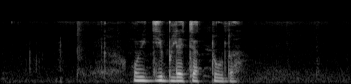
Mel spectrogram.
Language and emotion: Russian, angry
